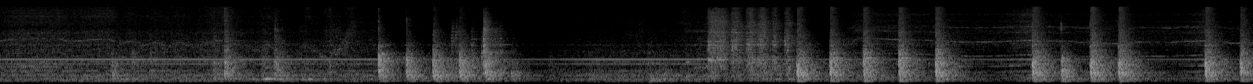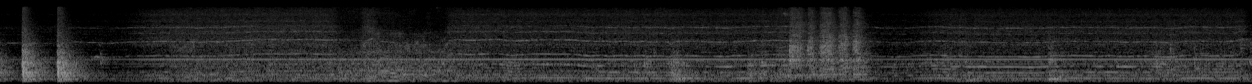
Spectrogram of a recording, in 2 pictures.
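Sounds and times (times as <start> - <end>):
hammering on wood: 3.8 - 5.1, 7.9 - 9.6, 10.3 - 11.4, 12.0 - 13.3
small motor whining: 13.4 - 25.0.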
